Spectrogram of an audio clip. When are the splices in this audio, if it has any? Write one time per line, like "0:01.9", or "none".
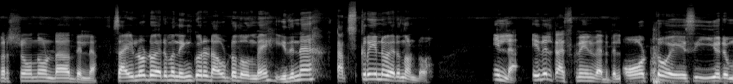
0:01.0
0:06.2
